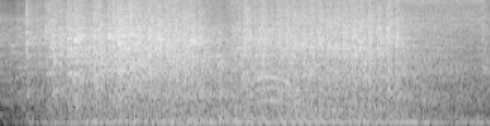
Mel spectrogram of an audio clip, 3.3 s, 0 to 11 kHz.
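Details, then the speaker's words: 1966 Dodge D100 pickup after sitting, run off a can of gas with ether into the mechanical fuel pump. It starts roughly, with a loud, raspy puffing hiss over the V8 rumble; an exhaust leak of unknown origin. "What is with the exhaust leak?"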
